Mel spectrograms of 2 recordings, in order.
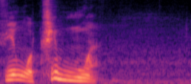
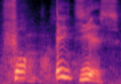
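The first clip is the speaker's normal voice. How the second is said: slow emphasis; 5 semitones higher, much slower than usual. Real, not acted. Guest stressing years of neglect.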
